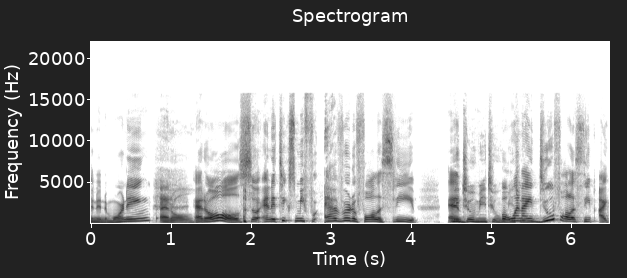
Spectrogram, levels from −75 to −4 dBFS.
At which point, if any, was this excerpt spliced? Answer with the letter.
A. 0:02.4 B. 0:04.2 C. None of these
B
